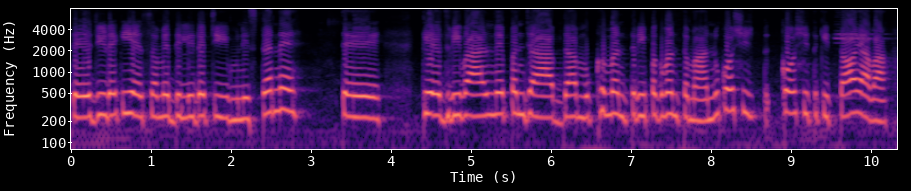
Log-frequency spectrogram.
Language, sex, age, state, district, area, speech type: Punjabi, female, 30-45, Punjab, Amritsar, urban, spontaneous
